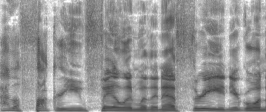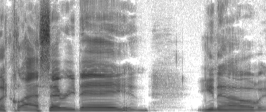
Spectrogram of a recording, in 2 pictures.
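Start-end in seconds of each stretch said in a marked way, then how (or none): 0.0-4.0 mock father voice, high, angry, flipping out, yelling. Retelling dad flipping out over a mid report card, imitating dad yelling. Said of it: "He's yelling at me".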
